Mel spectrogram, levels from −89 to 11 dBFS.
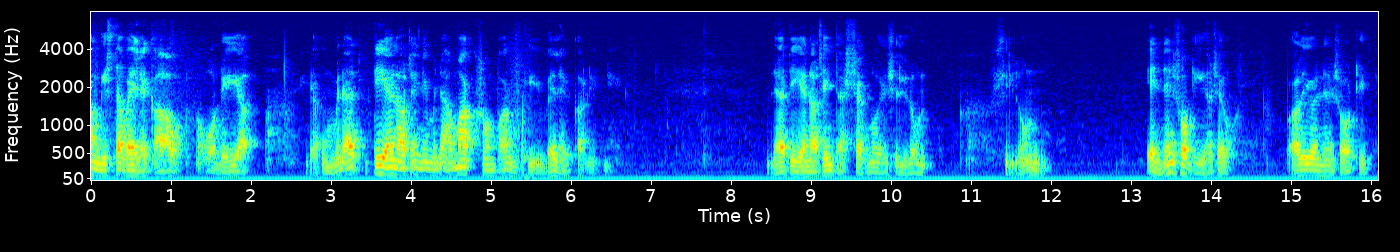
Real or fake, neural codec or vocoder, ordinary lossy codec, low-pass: real; none; none; 7.2 kHz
